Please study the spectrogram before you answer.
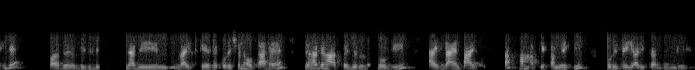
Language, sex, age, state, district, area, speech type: Hindi, female, 45-60, Uttar Pradesh, Pratapgarh, rural, conversation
